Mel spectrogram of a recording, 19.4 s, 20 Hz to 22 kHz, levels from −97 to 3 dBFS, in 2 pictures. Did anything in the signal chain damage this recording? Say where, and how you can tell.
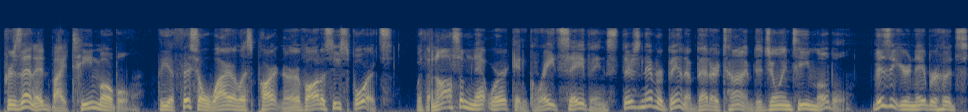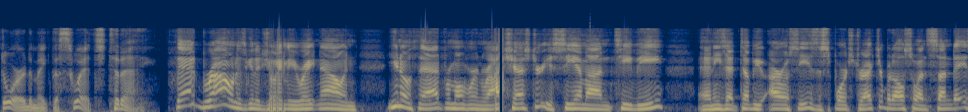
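Yes. The fault arises at the capture or playback converter stage. The two channels are running on separate clocks, and the mismatch is on the order of 70 ppm. Because of this, the delay between them creeps steadily across the clip and reaches roughly 1.5 ms by the end. Summed to mono, this produces comb notches that sweep slowly through the spectrum, heard as a gradual flanging. That slow, one-directional sweep identifies channels drifting apart. A fixed wiring or alignment delay would produce static notches instead.

The second fault is packet loss on an ADPCM call, in the network stage. It shows up as hard-edged silent holes at 4.30–4.33 s (20 ms lost), across 12.38–12.57 s (60 ms lost in short runs of up to 20 ms, scattered over 140 ms) and across 14.63–14.75 s (50 ms lost over 80 ms, longest run 40 ms). After each gap the sound comes back slightly distorted. This happens because the decoder's predictor and step size have lost step with the sender's, and they take some tens of milliseconds to resync. 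That recovery smear distinguishes these gaps from a clean dropout or a concealed loss. The G.722 wideband coding itself keeps its full 7 kHz band with at most a faint upper-band hiss.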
